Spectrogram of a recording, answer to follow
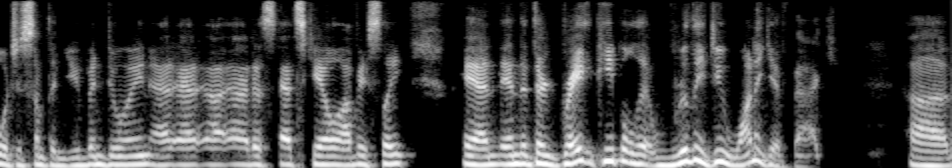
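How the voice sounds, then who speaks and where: Blunt, emphatic man in his forties. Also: mid-range voice. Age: 40s. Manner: blunt, emphatic, motivational, swears casually. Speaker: podcast guest, real estate investor. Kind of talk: casual interview talk.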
